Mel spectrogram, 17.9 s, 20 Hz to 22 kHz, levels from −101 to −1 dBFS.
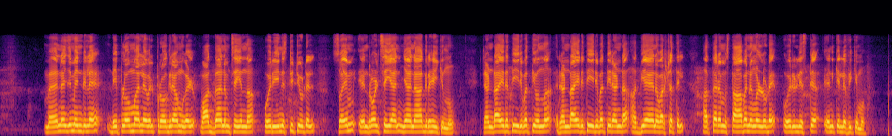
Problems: none marked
